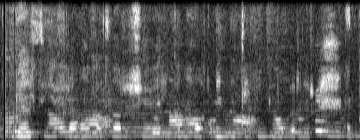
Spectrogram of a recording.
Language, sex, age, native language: Icelandic, female, 50-59, Icelandic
